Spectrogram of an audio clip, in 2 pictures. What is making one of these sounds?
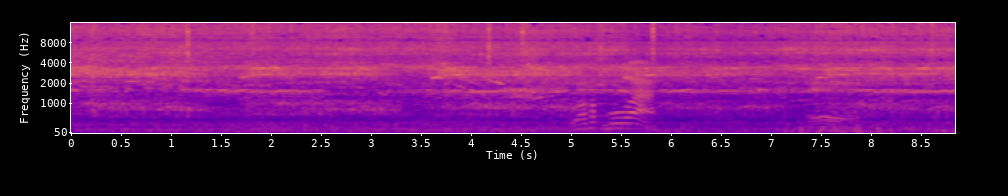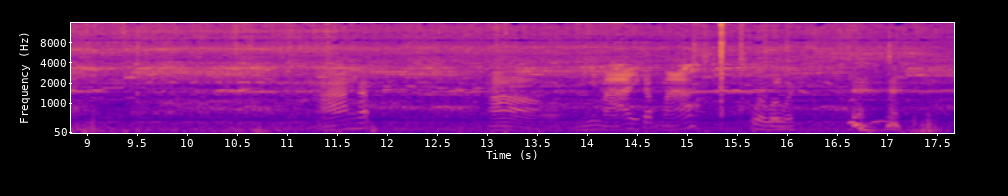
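Toy motors whir and rattle as the toys walk.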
